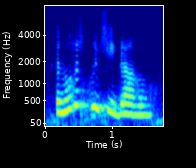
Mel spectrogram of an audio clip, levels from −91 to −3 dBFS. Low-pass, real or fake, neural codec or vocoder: 7.2 kHz; fake; codec, 16 kHz, 1 kbps, FreqCodec, smaller model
